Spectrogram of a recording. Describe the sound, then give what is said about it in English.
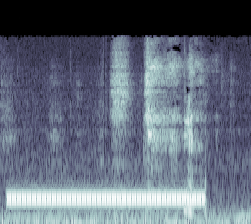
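A telephone call rings out on the line as one steady, mid-pitched ring tone lasting about two seconds, then cuts off sharply, leaving only faint noise. “All right, we're going to call her back. Hopefully she answers.”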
